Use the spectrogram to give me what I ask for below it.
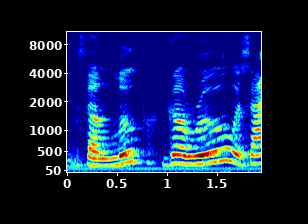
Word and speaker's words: loup-garou: It's the loup-garou, is that how you pronounce it?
